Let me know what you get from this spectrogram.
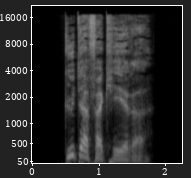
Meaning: nominative/accusative/genitive plural of Güterverkehr
- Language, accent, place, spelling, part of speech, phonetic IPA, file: German, Germany, Berlin, Güterverkehre, noun, [ˈɡyːtɐfɛɐ̯ˌkeːʁə], De-Güterverkehre.ogg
